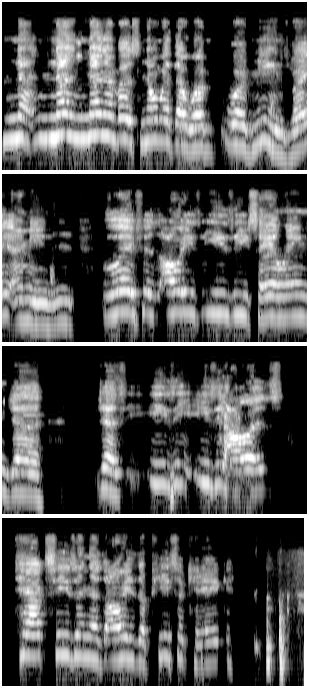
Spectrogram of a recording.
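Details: Female speaker with a self-described speech impediment affecting her voice and coordination, which she tried to deny for years; word repetitions and prolonged sounds heard, speech impediment.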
